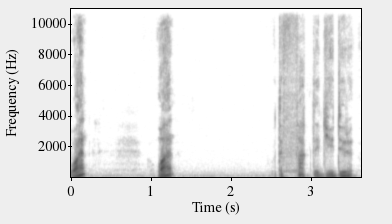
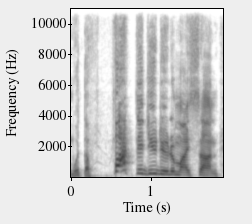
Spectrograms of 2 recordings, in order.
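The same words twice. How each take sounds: First: Quiet, halting imitation of a stunned comic; hushed disbelief. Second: High-pitched retold scream, held short of full volume; imitated screaming. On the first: Comic leans down to someone in the front row, hushed disbelief. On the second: Comic demands to know what happened to his son, imitated screaming. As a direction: act out his outrage, pitch leaping. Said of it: "he's, like, screaming".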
